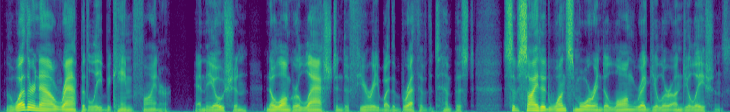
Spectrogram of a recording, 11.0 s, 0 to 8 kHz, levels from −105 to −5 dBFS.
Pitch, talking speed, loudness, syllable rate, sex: 95 Hz, 150 wpm, -21 LUFS, 4.7 syllables/s, male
